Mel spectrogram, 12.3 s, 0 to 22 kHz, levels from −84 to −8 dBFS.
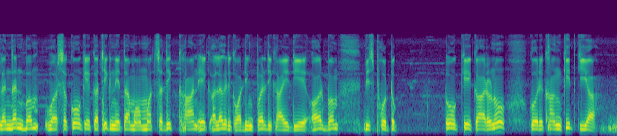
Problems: constant background noise, background conversations at intervals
